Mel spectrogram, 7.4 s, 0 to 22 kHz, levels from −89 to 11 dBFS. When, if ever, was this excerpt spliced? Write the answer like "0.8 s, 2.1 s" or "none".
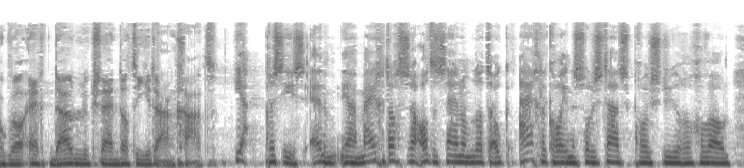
3.2 s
